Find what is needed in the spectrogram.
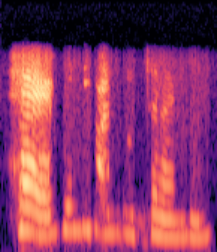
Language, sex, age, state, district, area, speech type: Bengali, female, 30-45, West Bengal, Bankura, urban, conversation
